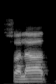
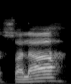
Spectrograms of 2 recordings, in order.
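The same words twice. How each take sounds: First: सलात closed with an audible t; wrong t ending. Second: सलाह loud, ending in a breathed h; h ending at pause. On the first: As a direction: end सलात on a clear t sound. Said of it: "सलात नहीं पढ़ना है". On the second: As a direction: drop the t and let सलाह end on an h. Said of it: "सलाह पढ़ना है". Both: Shown as a demonstration.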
